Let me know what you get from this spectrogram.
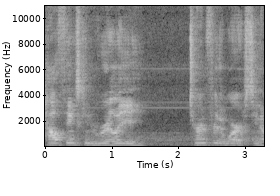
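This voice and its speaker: A fairly high-pitched man at a moderate pace, monotone and flat, with audible room echo and noticeable background noise. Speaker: podcast host in recovery from addiction. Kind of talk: casual interview chat. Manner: halting, self-interrupting; casual, filler-heavy.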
